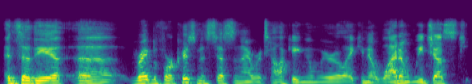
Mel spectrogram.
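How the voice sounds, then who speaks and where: A man recounts his tabletop game sessions in casual, rambling talk, saying "like" constantly as filler. His voice is on the low side and fairly even in intonation, and he speaks briskly. The recording sounds dull and lo-fi.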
